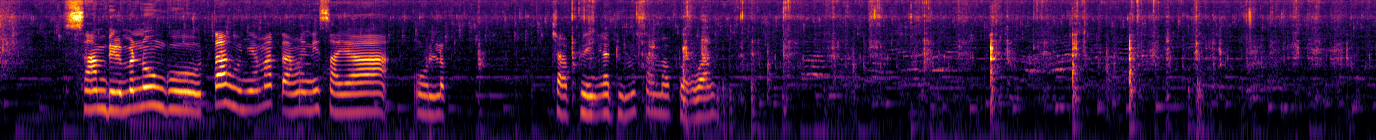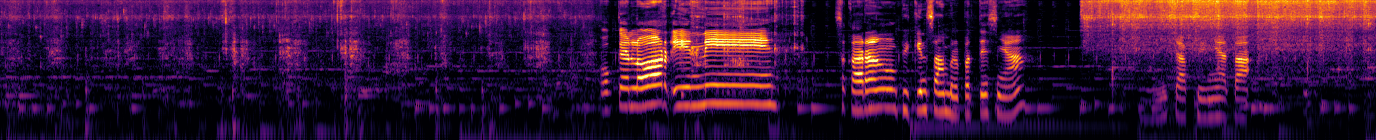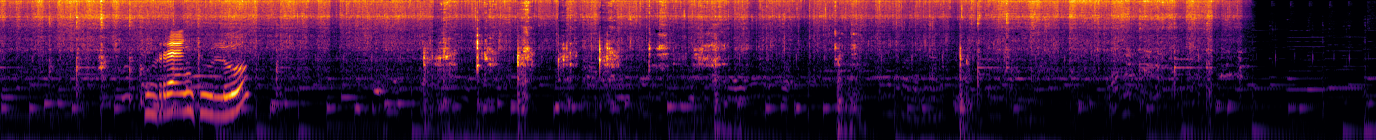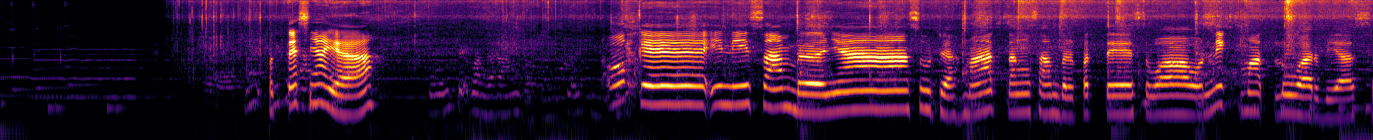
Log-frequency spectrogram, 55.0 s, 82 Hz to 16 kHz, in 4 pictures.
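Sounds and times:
tofu sizzling in oil: 0:00.0 - 0:21.8, 0:24.5 - 0:40.1, 0:42.9 - 0:55.0
metal spatula scraping a wok: 0:04.3 - 0:22.0, 0:24.6 - 0:40.0, 0:46.0 - 0:55.0
stone pestle grinding in clay mortar: 0:06.4 - 0:19.9, 0:31.7 - 0:35.0.

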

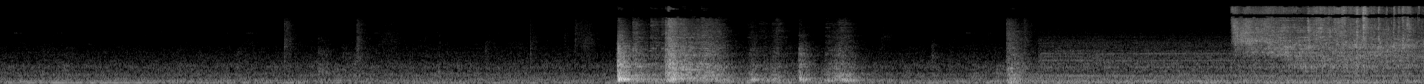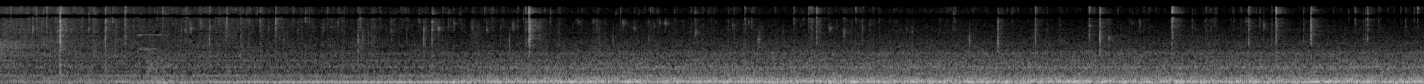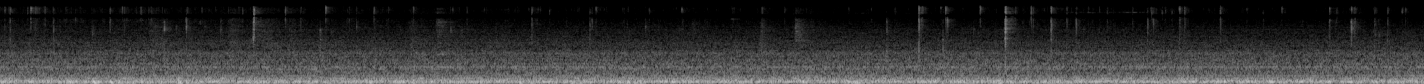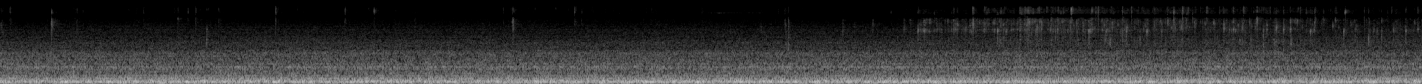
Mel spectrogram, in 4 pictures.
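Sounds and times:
egg sizzling in oil: 0:12.3 - 0:43.2, 0:51.1 - 0:56.9
oil popping and crackling: 0:12.3 - 0:46.9, 0:50.3 - 0:56.9.

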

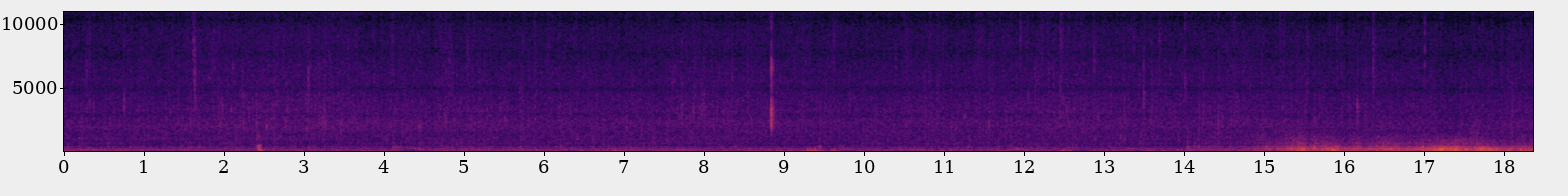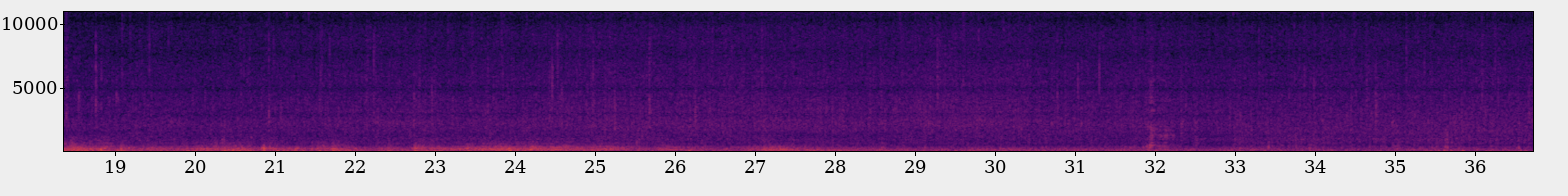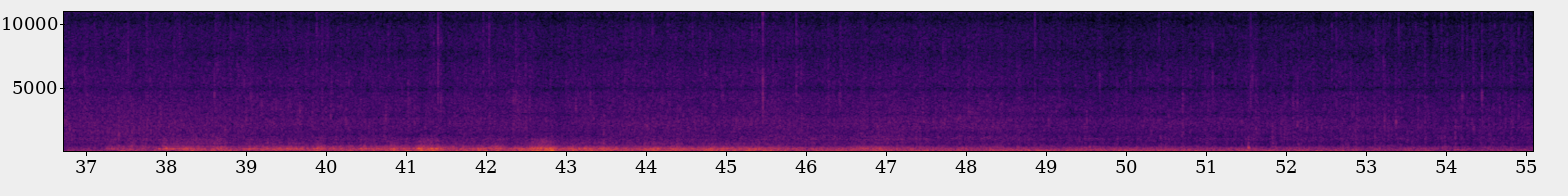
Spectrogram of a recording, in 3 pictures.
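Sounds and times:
steady rain: 0:00.0 - 0:55.0.

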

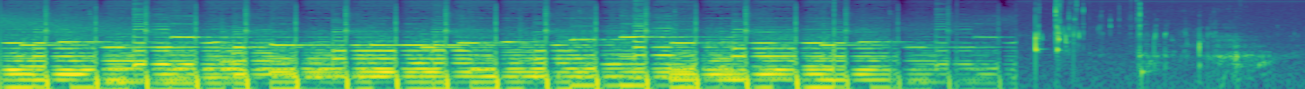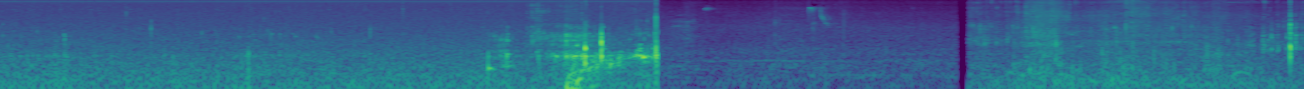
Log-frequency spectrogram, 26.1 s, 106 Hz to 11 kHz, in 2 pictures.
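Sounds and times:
water splashing and sloshing: 0:10.2 - 0:17.2, 0:17.8 - 0:19.7, 0:22.7 - 0:26.0.

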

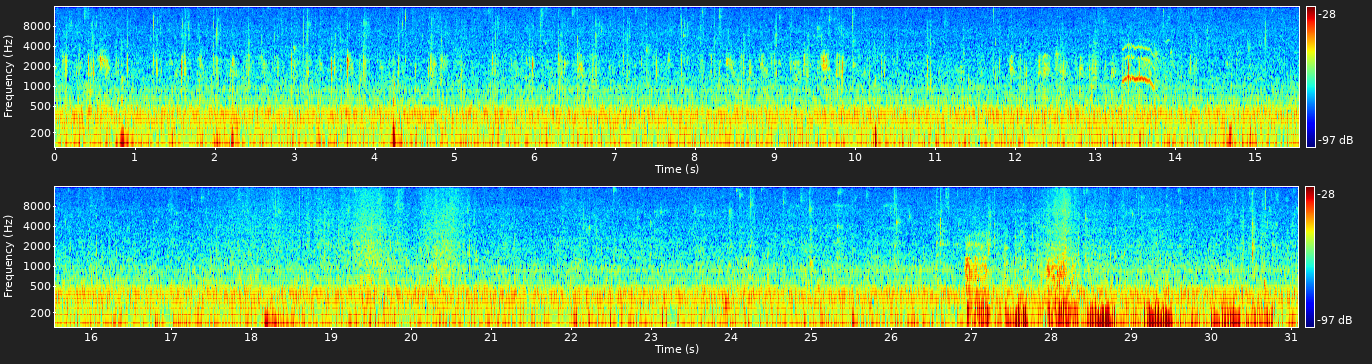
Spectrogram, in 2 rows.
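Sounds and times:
cat licking wet clicking: 0:00.0 - 0:17.7
kitten mewing: 0:13.2 - 0:13.9.

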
